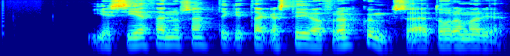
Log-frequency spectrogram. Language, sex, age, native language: Icelandic, male, 40-49, Icelandic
